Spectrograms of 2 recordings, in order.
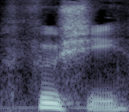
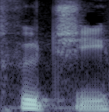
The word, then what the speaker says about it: Fui: We know them as the Fui, pronounced Fushi. Sorry, I thought it was Fui, but it's Fushi.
